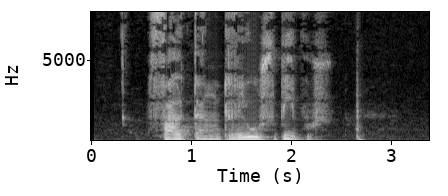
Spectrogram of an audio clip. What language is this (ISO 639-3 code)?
glg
